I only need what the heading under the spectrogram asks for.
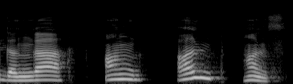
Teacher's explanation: इसको उच्चारण करते समय हवा नाक से निकलती है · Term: अनुस्वार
